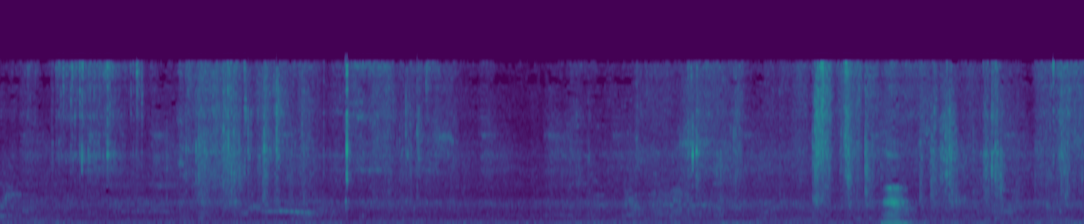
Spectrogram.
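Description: A man chews food with his mouth full.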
